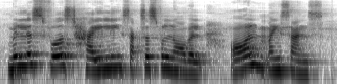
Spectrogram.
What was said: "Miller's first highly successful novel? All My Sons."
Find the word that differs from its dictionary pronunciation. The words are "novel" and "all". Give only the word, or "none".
none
